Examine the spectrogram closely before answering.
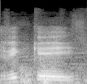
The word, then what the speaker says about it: VeeKay: Aí pegou o V e o K e tipo ficou a pronúncia, né? Do V e o K em inglês, VeeKay.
